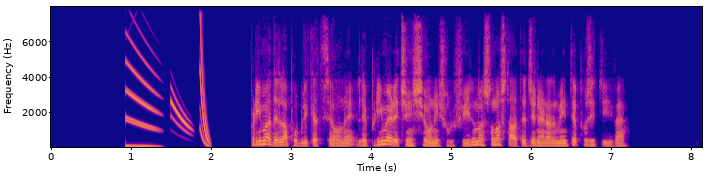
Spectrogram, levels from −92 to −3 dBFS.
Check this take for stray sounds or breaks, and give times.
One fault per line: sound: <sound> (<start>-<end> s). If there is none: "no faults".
sound: chirp (0.9-2.0 s)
